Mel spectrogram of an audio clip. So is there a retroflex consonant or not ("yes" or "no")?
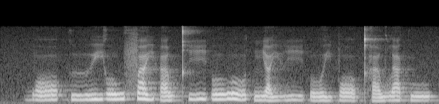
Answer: no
